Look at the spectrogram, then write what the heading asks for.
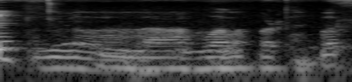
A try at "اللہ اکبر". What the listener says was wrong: نہیں, اللہ الگ کرو. ہاں ہو الگ کرو, اکبر الگ کرو. ہاں الگ الگ کرو گے تبھی صحیح ہوگا. اللہ اکبر.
